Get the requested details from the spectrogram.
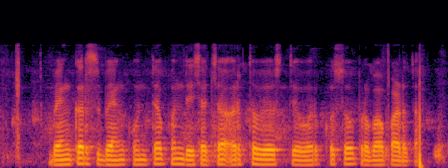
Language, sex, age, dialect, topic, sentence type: Marathi, male, 18-24, Southern Konkan, banking, statement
